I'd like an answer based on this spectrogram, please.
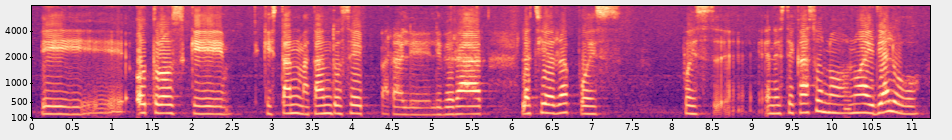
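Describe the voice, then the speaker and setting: Over noticeable background noise, a woman with an Arabic accent speaks at a very slow pace and medium pitch, monotone and flat, with long, frequent pauses. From Syria. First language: Arabic (speaking Spanish). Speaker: panel guest. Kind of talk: panel discussion. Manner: hesitant, many fillers.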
